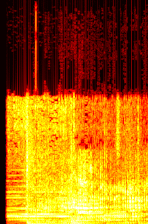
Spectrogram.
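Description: Short music sting for a TV segment opening, with a big cat's roar mixed in as a sound effect; it starts abruptly and swells with a deep rumble about half a second in.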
